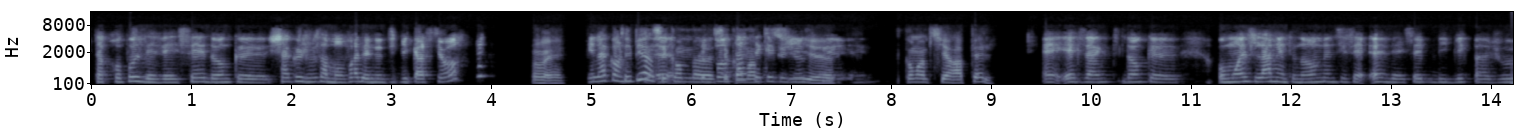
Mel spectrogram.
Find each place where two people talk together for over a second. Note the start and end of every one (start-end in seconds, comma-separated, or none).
5.3-7.5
